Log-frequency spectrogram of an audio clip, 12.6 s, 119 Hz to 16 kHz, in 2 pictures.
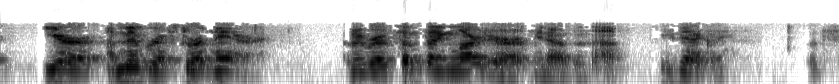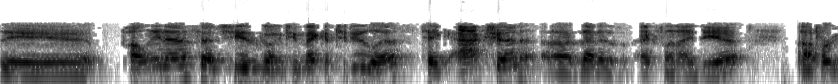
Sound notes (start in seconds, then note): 2.7 voiceover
